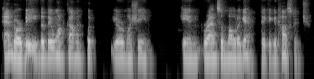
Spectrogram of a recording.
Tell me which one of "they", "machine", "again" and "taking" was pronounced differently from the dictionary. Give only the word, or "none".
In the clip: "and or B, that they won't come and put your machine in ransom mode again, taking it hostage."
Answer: none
